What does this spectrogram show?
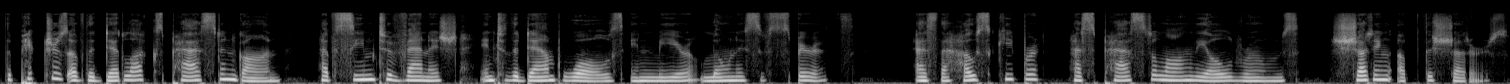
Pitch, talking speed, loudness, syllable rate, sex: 180 Hz, 135 wpm, -18 LUFS, 4.1 syllables/s, female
